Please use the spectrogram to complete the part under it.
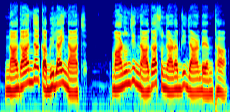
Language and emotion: Sindhi, neutral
